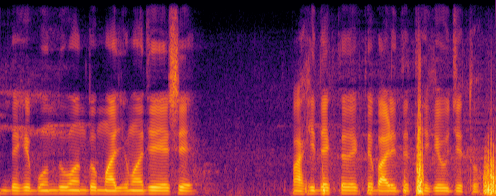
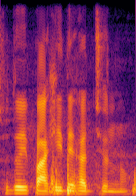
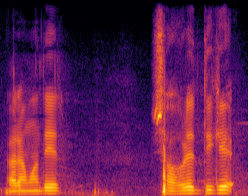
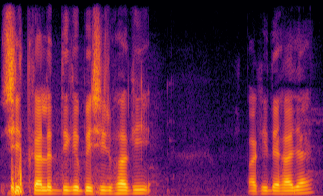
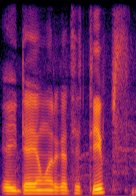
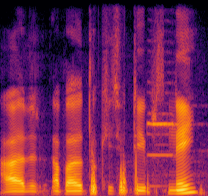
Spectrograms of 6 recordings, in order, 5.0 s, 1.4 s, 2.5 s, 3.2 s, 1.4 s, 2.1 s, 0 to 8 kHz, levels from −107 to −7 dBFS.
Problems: constant background noise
